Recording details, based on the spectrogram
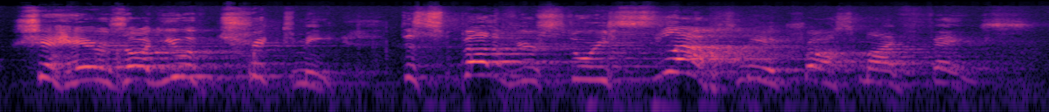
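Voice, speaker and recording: Casting: girl as imperious, brooding sultan, high youthful female voice, formal stage command, echoing hall. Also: animated, a little slow, a bit bright. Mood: troubled. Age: young teenager. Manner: formal, commanding theatrical delivery. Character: proud, brooding, imperious sultan who softens. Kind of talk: school stage play acting. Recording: echoey hall, faintly noisy stage recording.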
